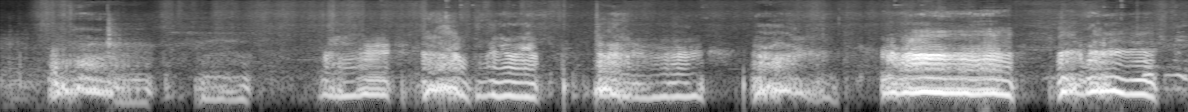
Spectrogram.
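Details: Pet dog enjoying its new toy, vocalizing in gremlin-like fashion: repeated warbling, groaning growls in irregular bursts of about a second, some pitch-wavering, with short pauses between.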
